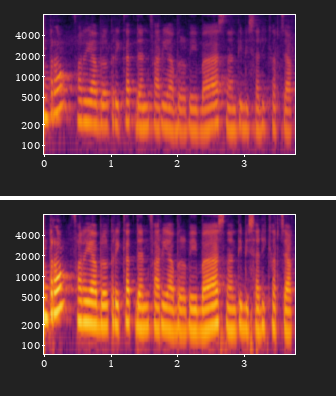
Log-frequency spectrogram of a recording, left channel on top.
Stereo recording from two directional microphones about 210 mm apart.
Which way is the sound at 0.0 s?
40° right (ahead or behind).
